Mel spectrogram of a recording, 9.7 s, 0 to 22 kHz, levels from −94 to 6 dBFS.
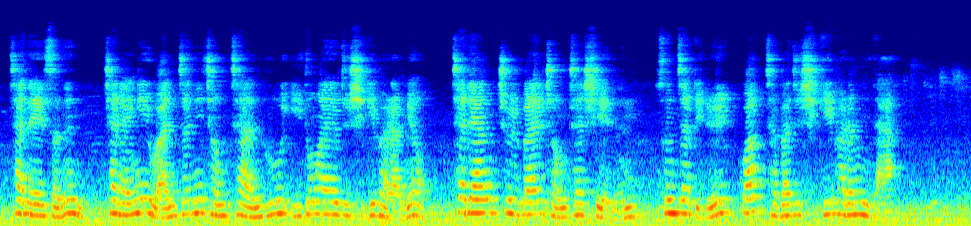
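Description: Everyday-sound recording, no technical faults detected anywhere in the audio.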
